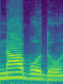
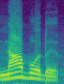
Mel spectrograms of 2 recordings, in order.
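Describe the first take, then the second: First: The throat consonant is left out. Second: The throat consonant is left out.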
